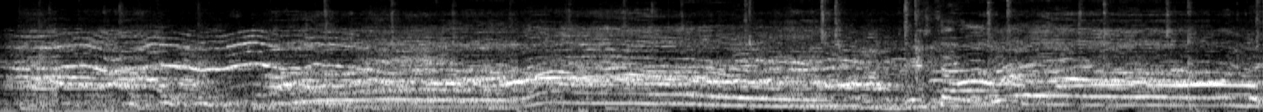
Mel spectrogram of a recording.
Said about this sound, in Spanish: Así celebraban las chicas la medalla de oro de las españolas en la rutina técnica de natación sincronizada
